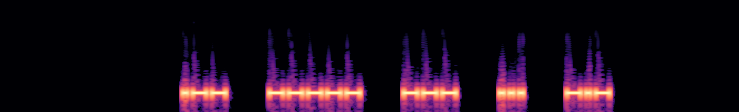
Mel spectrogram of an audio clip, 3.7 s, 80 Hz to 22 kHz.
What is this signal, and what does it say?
Morse code, heard as a keyed tone, about 52 wpm, spaced as for 29 wpm, 700 Hz. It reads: W0OSK
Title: USA Call Signs - 3x Character Spacing - 50wpm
